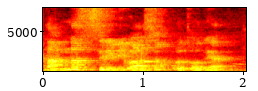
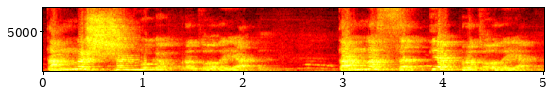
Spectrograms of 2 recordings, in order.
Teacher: ఎప్పుడు శ ష స ఈ 3 ఉన్నప్పుడు ఈ విసర్గ దాంట్లో కలిసిపోతుంది.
